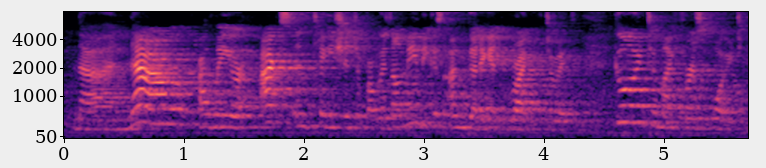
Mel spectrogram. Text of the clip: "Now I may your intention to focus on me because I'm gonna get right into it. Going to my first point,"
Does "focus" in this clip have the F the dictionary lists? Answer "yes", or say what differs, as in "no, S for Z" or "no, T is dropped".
no, P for F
